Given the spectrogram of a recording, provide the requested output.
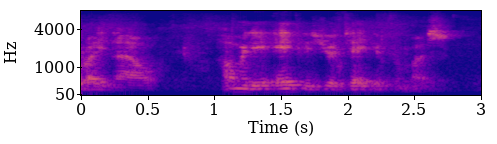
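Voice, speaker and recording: A man with an American accent speaks at a fairly quick pace. There is noticeable background noise. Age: 80s+. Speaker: landowner. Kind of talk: public meeting discussion.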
